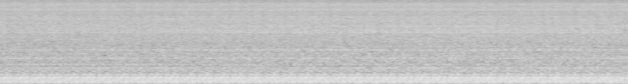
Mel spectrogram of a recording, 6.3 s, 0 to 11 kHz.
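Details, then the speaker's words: 1991 VW GTI with a freshly swapped 24v VR6, idling: steady low burble, about two even pulses a second, no misses, knocks or ticks; runs smoothly and healthy. "I already started it once. It's running good."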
